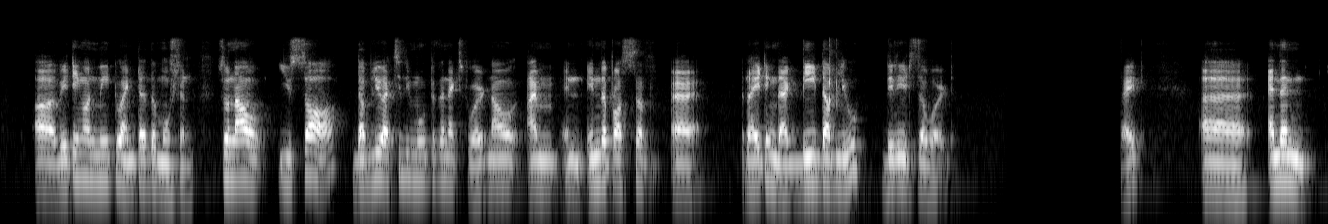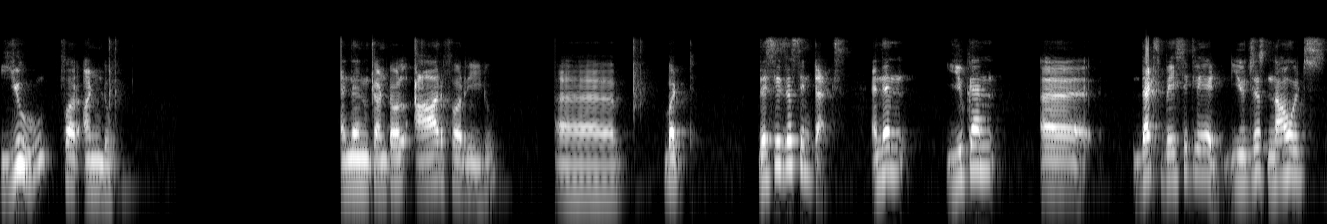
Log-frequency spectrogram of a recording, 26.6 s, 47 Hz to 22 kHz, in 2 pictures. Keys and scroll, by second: 8.1 w, 14.2 u, 17.3 ctrl+r, 19.5 u.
